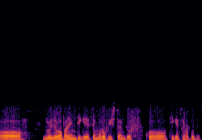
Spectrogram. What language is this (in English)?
Assamese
